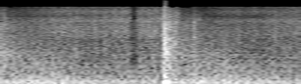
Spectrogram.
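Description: A guard's boots stamp on paving.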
